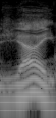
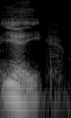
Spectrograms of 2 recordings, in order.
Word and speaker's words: Ye: Oh, it's pronounced yay, not ye. Well, Y-E to me, Steve-O, is ye, but if it's yay, fair enough.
